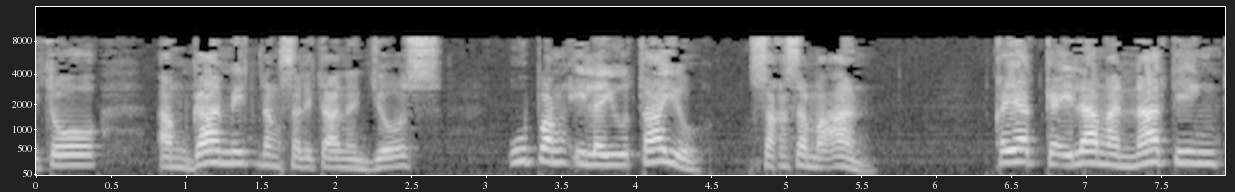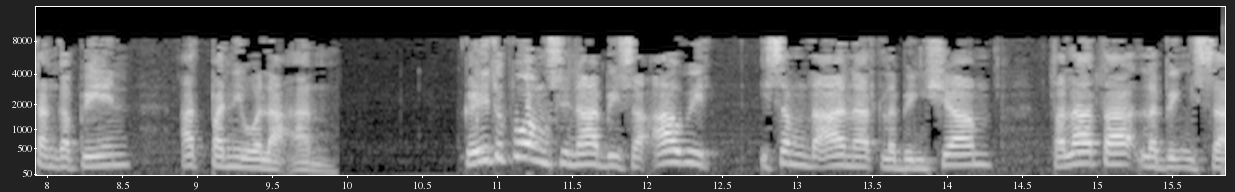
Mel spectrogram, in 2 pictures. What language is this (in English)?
Filipino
